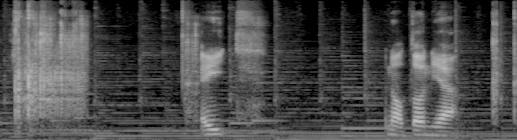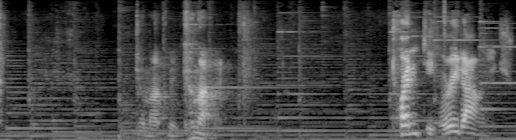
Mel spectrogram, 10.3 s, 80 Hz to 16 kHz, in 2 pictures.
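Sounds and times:
handful of many dice clattering and tumbling together: 0:00.0 - 0:01.0, 0:01.8 - 0:02.1, 0:04.9 - 0:05.2
speech: 0:02.0 - 0:02.6, 0:03.9 - 0:04.6, 0:06.6 - 0:07.4, 0:09.2 - 0:10.3.

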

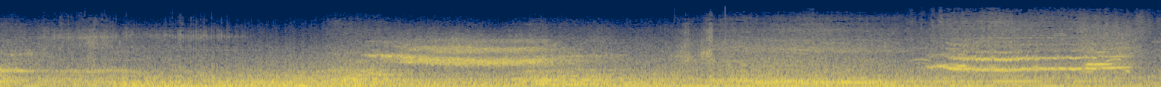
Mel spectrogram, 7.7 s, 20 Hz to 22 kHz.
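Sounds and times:
road noise: 0:00.0 - 0:07.7
steady car engine rumble: 0:00.0 - 0:07.7
car tires squealing as a car swerves hard: 0:02.3 - 0:04.0, 0:04.9 - 0:07.7.

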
